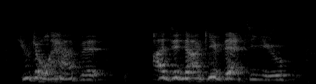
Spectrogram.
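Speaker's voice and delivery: horribly fiendish yet sheepish, embarrassed voice. Describing a voice heard in your head while searching, in a mock fiendish, embarrassed voice. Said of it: "a very horribly fiendish and kind of embarrassed voice".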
